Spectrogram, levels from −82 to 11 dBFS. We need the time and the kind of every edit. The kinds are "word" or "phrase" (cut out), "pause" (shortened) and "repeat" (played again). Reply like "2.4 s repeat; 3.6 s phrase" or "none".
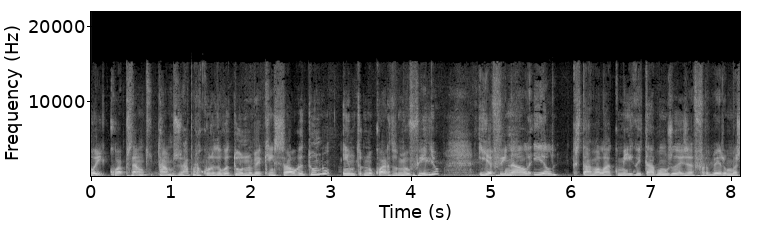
5.5 s word; 6.6 s word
